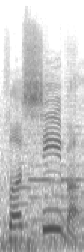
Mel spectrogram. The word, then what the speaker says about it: placebo: Placebo. Oh, I've learned this one. The stress is on the middle syllable.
